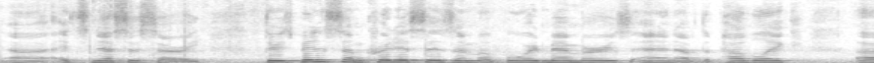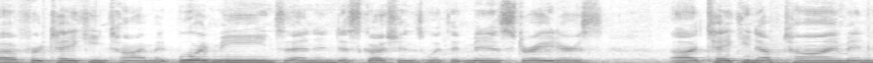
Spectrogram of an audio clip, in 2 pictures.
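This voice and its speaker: Woman with a cold, mellow dark voice, weak and earnest, public comment, faint hiss. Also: mid-range voice, rough recording. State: has a bad cold, weak voice. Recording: 1990s public-access broadcast with background hiss.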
